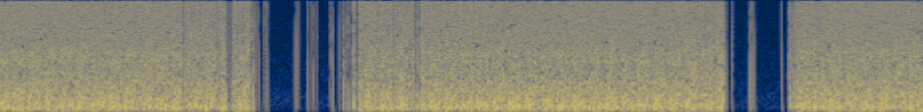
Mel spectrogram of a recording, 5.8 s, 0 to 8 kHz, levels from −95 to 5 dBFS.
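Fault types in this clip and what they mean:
Intermittent contact: a loose plug or cable connection briefly breaks, so the speech cuts out for about 0.64 s between 1.14 and 2.62 s and about 0.44 s between 4.33 and 5.13 s. Crackle marks each break and faint hiss remains, unlike a codec dropout's clean, silent gap.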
